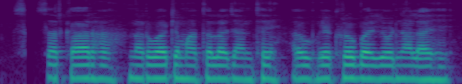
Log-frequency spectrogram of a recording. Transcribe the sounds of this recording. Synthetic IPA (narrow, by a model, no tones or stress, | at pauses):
səɾkaːɾɦənəɾwakeməɦət̪ːəlad͡ʒaːnt̪ʰeɔeːkʰɾobəjoːd͡ʒnalaːeɦɛː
